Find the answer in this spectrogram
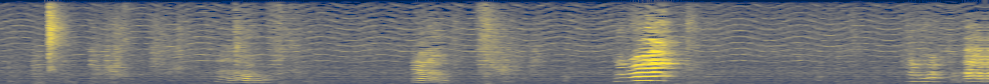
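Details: Pet macaw parrot talking indoors, five short raspy voice-like bursts spread over ten seconds, the loudest a rising harmonic phrase near the middle, over a steady low electrical hum.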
